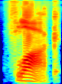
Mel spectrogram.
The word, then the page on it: floc: American English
